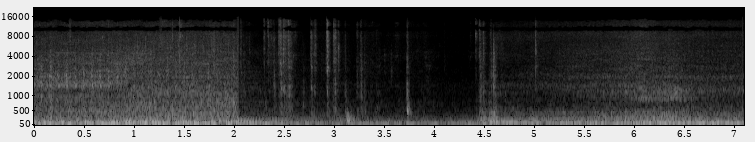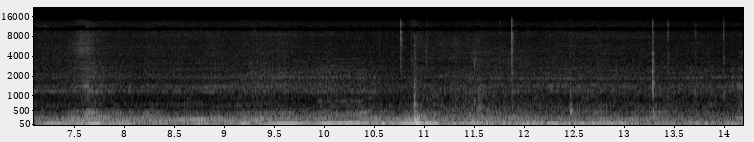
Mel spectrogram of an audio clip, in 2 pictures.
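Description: Outdoor street noise for the first two seconds, then inside a car: a few clicks and knocks as the ignition key is worked, and the car's engine starting and running with a steady low rumble.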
